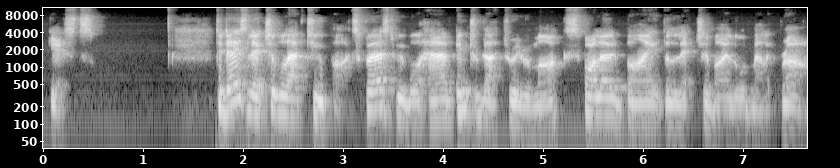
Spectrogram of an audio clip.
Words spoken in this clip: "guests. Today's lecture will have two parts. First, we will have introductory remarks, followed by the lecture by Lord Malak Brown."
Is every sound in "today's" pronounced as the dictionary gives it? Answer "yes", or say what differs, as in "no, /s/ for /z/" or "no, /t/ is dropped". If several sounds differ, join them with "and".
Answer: yes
